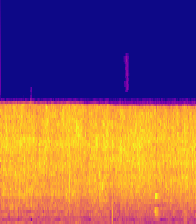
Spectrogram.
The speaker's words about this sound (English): Okay, that's good. And then we'll just stir fry our chicken now, our vegan chicken. Okay.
